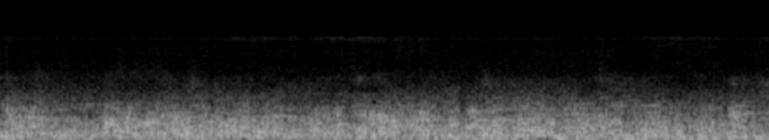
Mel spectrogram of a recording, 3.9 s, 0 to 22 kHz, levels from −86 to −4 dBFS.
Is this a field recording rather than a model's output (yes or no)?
no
